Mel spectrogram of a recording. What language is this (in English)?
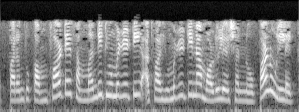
Gujarati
